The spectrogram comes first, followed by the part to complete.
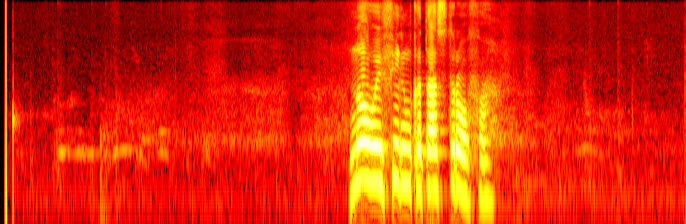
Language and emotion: Russian, neutral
